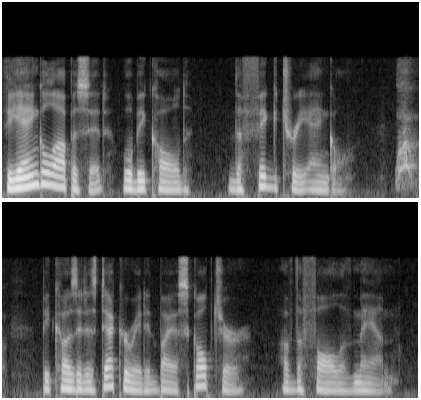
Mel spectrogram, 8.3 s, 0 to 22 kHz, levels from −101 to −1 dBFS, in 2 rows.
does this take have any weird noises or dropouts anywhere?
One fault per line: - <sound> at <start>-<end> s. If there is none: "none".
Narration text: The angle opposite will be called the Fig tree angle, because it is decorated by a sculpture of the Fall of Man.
- bark at 3.9-4.2 s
